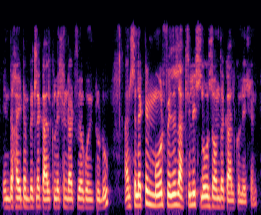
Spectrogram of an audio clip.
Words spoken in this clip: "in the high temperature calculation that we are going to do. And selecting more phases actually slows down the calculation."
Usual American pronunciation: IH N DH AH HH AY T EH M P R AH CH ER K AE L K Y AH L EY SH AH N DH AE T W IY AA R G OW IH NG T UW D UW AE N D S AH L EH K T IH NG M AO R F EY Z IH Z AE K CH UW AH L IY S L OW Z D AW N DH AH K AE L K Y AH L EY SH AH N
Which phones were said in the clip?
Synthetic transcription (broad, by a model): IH N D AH HH AY T EH M P R AH CH ER K AE L K Y AH L EY SH AH N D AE T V IY AA R G OW IH NG T UW D UW AE N D S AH L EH K T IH NG M AO R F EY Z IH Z AE K CH UW AH L IY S L OW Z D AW N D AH K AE L K Y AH L EY SH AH N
